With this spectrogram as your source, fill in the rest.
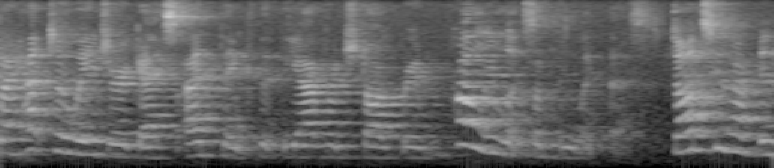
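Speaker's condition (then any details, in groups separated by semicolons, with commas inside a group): No condition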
